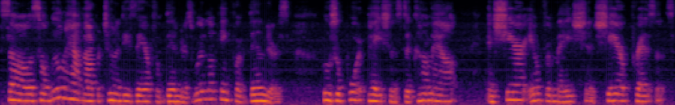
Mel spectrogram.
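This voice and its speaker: A woman's voice is dark, mellow and somewhat breathy. Her pitch variation is ordinary. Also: medium pitch for a woman, moderate pace. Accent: American. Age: 60s. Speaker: former state senator and cannabis activist. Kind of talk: casual chat interview.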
